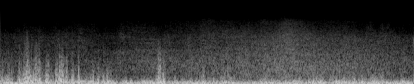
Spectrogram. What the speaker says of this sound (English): it's really, really windy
